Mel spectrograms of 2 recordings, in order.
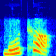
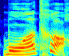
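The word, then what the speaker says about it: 모트 (模特): 모트, 모델입니다. 본뜨 모자예요. 특별한 특자로요. 모는 이성이고 트는 사성입니다. 모트. – 네, 모트 혹은 모털이라고 발음할 수 있죠.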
